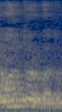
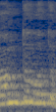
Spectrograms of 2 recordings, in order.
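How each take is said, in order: First: অন্তর্গত with the r sounded, as "ontor-goto"; r pronounced. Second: অন্তর্গত said without the r, as "ontogoto"; r left out. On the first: Teacher giving pupils the spoken form, অন্তর্গত with its r kept. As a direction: sound the r clearly in the middle of অন্তর্গত. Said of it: "রটা কিন্তু উচ্চারণ করব". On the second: Teacher showing pupils what not to say, অন্তর্গত with its r dropped. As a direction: drop the r sound from অন্তর্গত, saying "onto-goto". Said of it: "অন্তর্গত বলবো না". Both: Shown as a demonstration.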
